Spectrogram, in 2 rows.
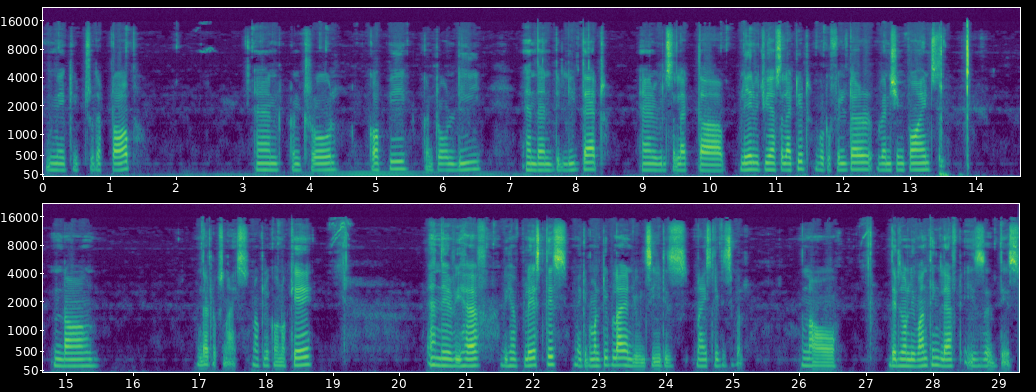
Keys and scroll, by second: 4.7 ctrl+c, 6.0 ctrl+d, 7.9 Delete.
